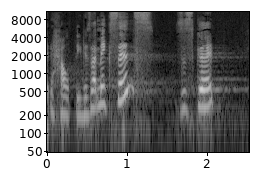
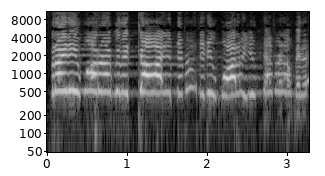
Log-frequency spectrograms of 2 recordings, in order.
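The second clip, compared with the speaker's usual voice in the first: put-on whiny child; 10 semitones higher, 6 dB louder, faster than usual. Mother imitating her whining kid begging for water. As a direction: wail like a thirsty toddler. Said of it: "in a nice way".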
